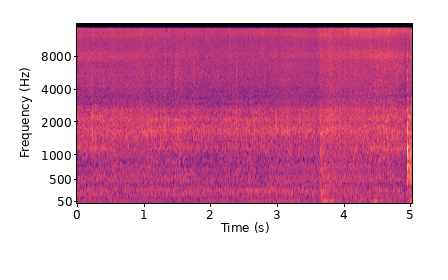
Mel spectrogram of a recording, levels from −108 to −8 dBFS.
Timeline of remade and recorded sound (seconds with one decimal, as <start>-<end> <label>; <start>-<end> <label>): 0.0-0.5 recorded; 0.5-1.1 remade; 1.1-2.9 recorded; 2.9-4.4 remade; 4.4-5.0 recorded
